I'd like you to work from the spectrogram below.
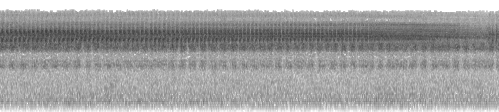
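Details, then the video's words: Cicadas in a steady, dense, high-pitched buzzing chorus that pulses rapidly, several beats a second, holding an even loudness throughout, with no other clear sounds. "Cicadas | Black Screen Sounds"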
